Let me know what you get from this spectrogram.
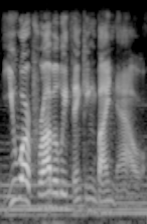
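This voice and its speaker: A man's voice: mid-range voice, huge pitch swings, moderate pace, pushed and bright. A man reading a book aloud as dramatic first-person narration, emphatic and theatrical, stretching the words he stresses. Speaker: audiobook reader. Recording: dull lo-fi recording with music behind. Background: music.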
